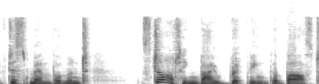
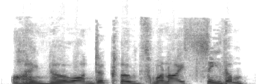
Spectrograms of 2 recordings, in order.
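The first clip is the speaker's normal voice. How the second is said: snapped retort; 3 semitones higher than usual. A narrator's reading. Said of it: "he snapped".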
